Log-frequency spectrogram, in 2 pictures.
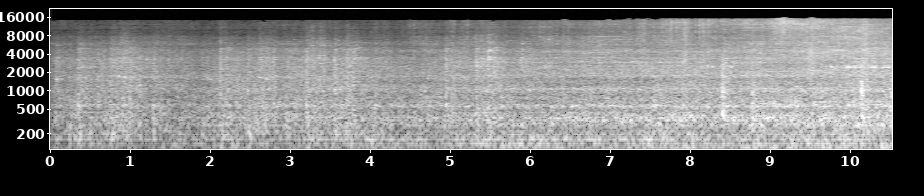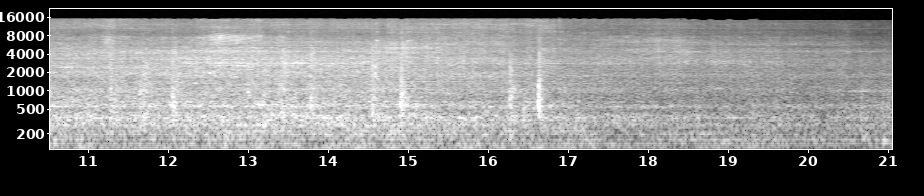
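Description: Keihan 700 series two-car electric train passing close by, its running noise building to a peak mid-way and then fading as it draws away. About half a dozen sharp clicks come from the wheels on the rails as it passes.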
